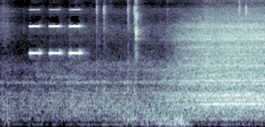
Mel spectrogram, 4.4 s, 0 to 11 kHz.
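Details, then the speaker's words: Procolored P13 DTF printer during daily printhead maintenance and cleaning: three short high beeps about a third of a second apart, then the carriage whirs as the cleaning is cancelled and dismissed; a printer warning beep. "It is beeping at me. It doesn't like me when I'm doing this."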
